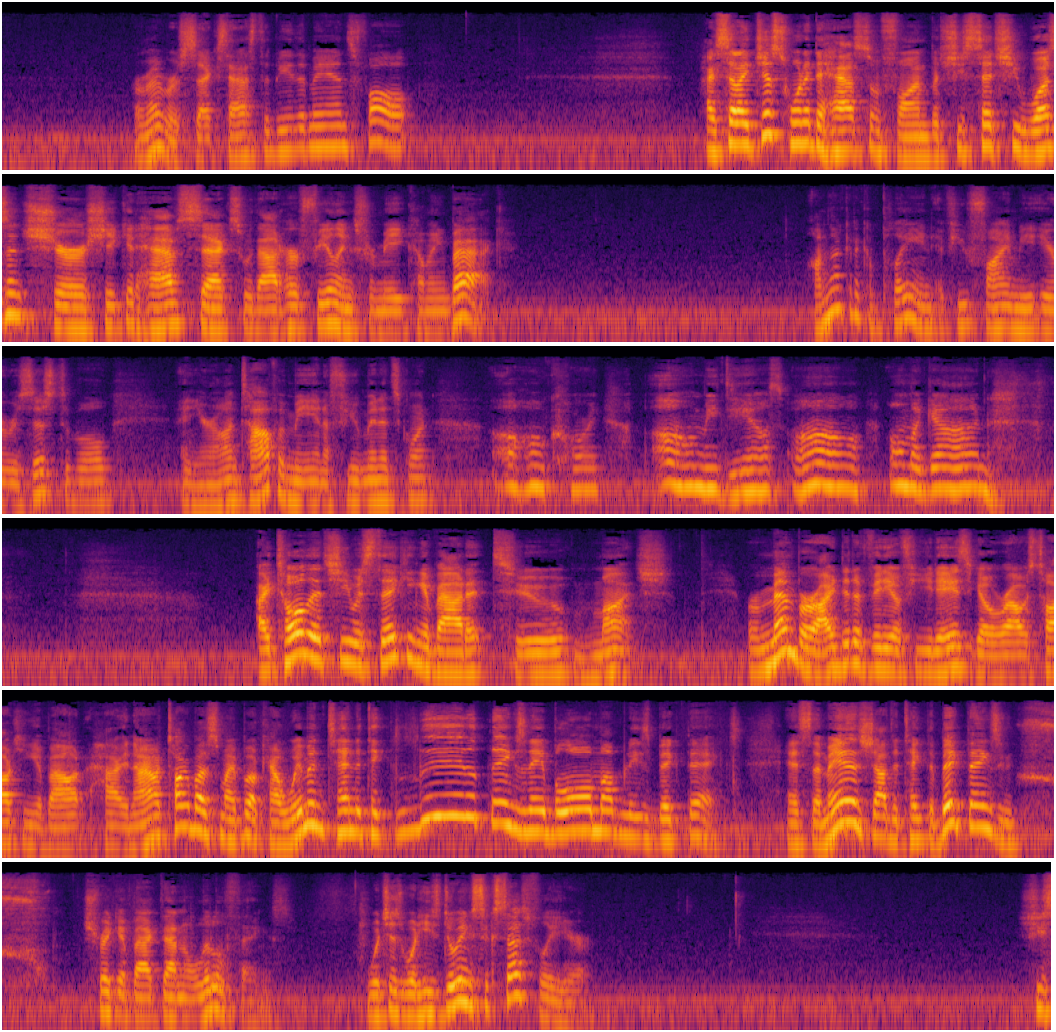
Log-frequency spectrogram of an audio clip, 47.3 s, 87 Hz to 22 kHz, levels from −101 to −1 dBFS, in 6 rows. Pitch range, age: 125-190 Hz, 30-49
